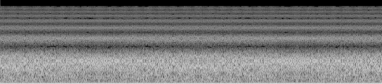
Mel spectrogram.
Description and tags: Distorted interferences
Accidentally made in SunVox.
